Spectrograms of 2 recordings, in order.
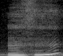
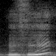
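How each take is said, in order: Both takes have the same delivery.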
